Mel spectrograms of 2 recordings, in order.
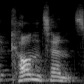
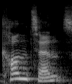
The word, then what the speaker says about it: contents: book contains it's the contents page what the book contains but the stress moves contains second syllable contents first syllable open your mouth contents contents okay number 93 what's in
